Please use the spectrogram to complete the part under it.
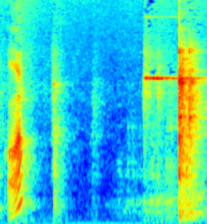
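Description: Wooden blocks knock together.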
